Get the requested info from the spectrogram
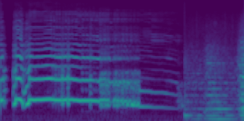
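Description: A rooster crowing once: one long call of about a second and a half that ends in a falling note.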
